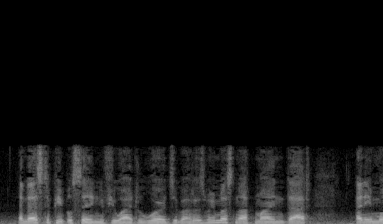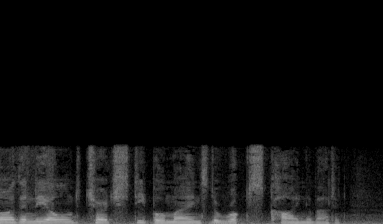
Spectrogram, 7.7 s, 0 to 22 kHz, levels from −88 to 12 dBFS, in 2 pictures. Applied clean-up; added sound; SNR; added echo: none; Brass instrument; 18 dB; none.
